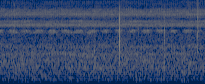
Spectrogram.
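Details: Continuous shrill insect chorus on several high pitches, humming evenly, accompanied by the campfire, which gives one sharp crack midway and a couple of softer pops.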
